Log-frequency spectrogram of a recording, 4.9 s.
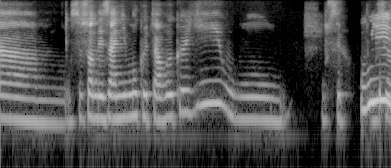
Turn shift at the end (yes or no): yes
